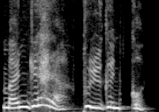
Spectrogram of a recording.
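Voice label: Vox Skill, Korean; Kirze; kingsraid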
